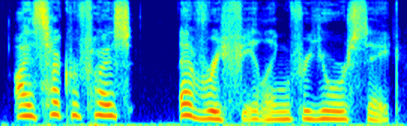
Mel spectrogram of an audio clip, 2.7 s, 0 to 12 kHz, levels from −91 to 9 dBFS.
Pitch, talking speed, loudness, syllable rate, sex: 230 Hz, 155 wpm, -18 LUFS, 5.9 syllables/s, female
